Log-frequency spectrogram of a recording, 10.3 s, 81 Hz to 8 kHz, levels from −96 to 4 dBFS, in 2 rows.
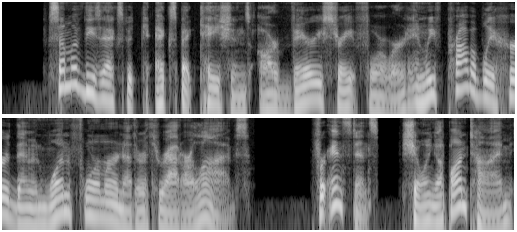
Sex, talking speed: male, 150 wpm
